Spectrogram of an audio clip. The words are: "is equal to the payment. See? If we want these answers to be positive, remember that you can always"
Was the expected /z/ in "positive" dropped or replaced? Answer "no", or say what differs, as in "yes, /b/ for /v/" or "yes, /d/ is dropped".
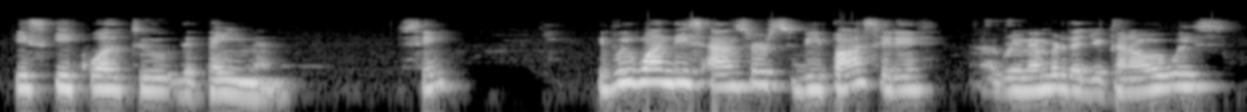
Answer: yes, /s/ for /z/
